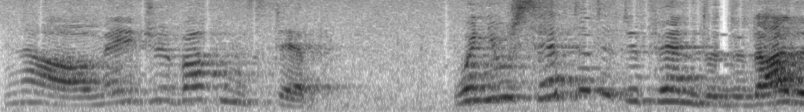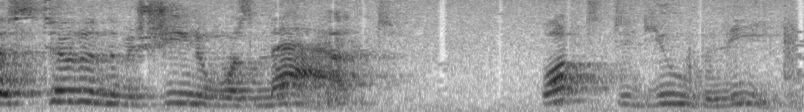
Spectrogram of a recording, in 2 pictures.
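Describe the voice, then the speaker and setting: A woman's voice: high voice, very animated, normal speed, slight background noise. A woman playing an insistent barrister in a courtroom comedy drama, putting pointed, formal questions. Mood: brisk, formal. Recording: roomy, echoing sound.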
